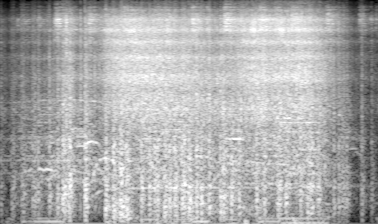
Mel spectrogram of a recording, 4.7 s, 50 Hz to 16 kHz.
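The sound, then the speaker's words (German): Fireworks crackle and pop in a dense, continuous barrage at a large beach party of about 1000 people, with rapid sharp bursts overlapping throughout over a steady low rumble and faint background crowd noise. “Ja, es war eine ziemlich ähm, große Party mit Menschen auf Stelzen und DJ und Feuerwerk.”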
